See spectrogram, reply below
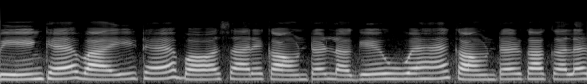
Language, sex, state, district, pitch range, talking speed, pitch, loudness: Hindi, female, Punjab, Fazilka, 230-255 Hz, 145 wpm, 245 Hz, -15 LUFS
